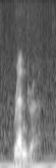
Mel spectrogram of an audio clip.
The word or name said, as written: rendra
